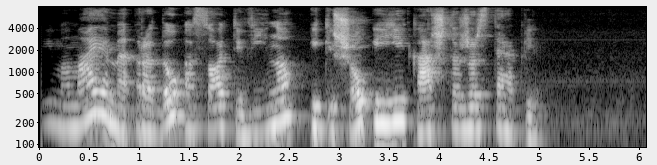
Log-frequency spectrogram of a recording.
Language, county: Lithuanian, Vilnius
